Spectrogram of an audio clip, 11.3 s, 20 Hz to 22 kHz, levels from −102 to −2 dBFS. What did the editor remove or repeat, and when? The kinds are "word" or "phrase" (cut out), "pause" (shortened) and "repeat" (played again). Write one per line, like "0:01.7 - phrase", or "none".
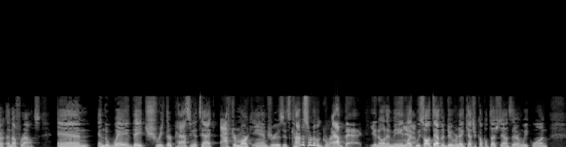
none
